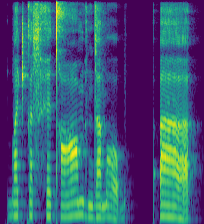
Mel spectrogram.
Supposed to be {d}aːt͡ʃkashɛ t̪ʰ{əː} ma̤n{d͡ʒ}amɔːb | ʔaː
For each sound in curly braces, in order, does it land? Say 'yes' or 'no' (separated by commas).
no, no, no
